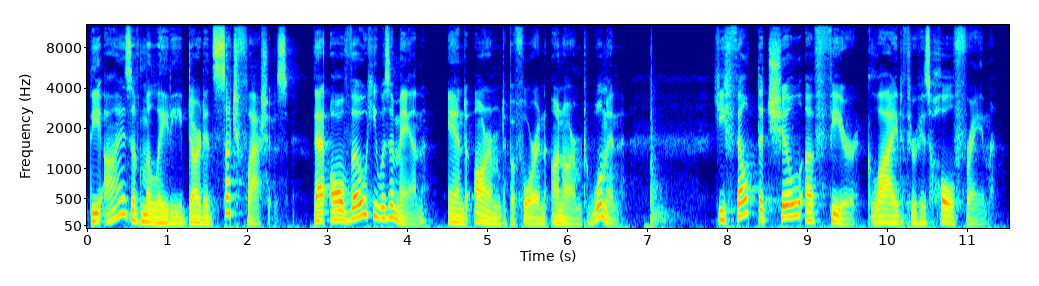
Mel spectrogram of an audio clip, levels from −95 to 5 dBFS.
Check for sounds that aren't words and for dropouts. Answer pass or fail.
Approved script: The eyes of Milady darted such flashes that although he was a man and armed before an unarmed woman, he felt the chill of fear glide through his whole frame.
fail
